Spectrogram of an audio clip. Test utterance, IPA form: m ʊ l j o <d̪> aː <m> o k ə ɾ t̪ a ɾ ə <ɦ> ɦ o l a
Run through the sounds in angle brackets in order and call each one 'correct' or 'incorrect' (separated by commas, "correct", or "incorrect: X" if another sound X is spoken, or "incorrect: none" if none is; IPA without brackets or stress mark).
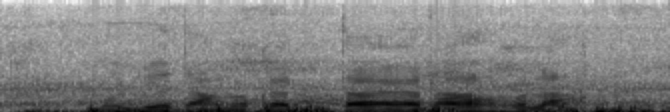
correct, correct, correct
